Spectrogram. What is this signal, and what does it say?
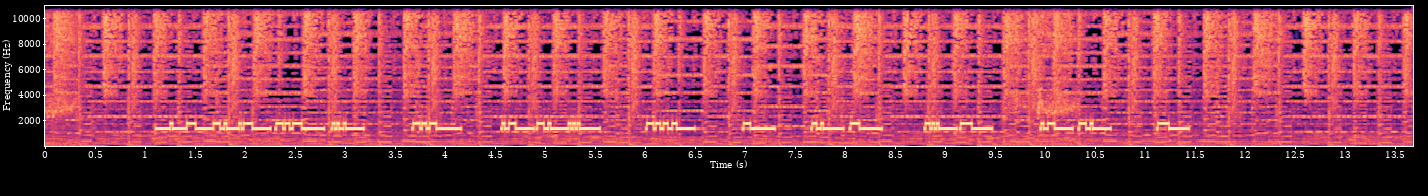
TTY/TDD text telephone tones (45.45 baud Baudot), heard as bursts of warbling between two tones, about 400 Hz shift, 1600 Hz centre. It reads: ONE OF MANY IMPORTANT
